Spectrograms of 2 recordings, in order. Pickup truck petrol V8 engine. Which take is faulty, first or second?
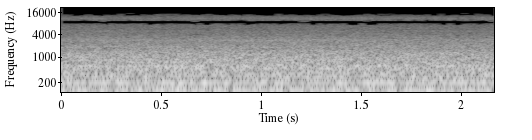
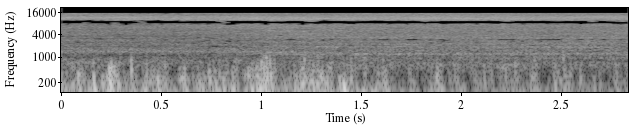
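second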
